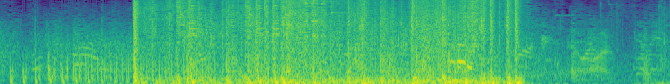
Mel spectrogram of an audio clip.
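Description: Rapid gunfire bursts loudly from an automatic weapon.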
